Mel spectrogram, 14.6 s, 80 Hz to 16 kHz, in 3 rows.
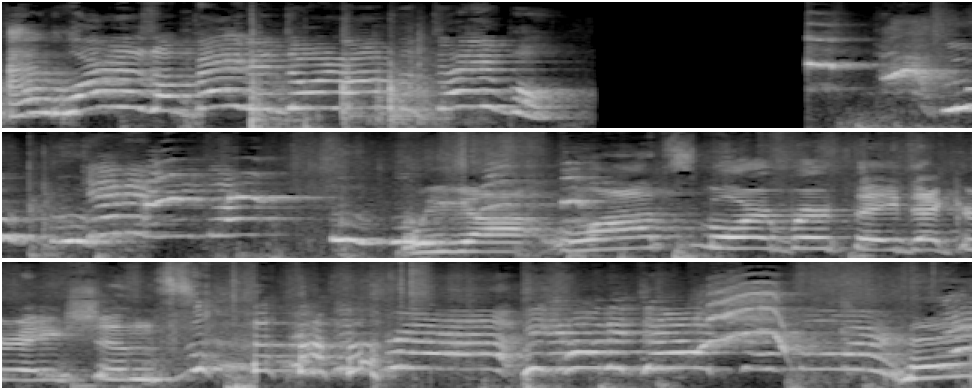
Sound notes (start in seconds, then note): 4.0 squealing excitedly; 10.6 laughs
